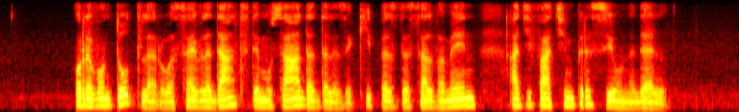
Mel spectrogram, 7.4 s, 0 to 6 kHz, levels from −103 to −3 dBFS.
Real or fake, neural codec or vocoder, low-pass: fake; codec, 16 kHz in and 24 kHz out, 1 kbps, XY-Tokenizer; 5.4 kHz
